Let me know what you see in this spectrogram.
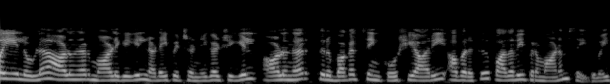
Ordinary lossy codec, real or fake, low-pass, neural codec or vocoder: none; real; 5.4 kHz; none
